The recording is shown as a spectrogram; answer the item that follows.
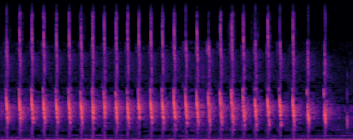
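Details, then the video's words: Bar-winged prinia song played as training material for songbirds: a fast, steady run of sharp, high, ticking notes, roughly five per second, over a low rumble of traffic. "Masteran Burung Ciblek Super Gacor"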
